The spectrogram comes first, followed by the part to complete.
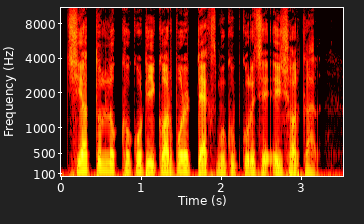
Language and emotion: Bengali, neutral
